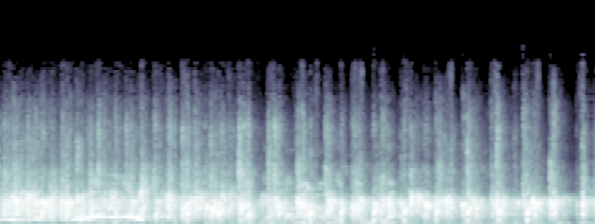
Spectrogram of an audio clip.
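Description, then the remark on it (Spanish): A crowd applauds steadily at the host's request, clapping for their companions, a dense wash of many hands clapping at once that holds loud for several seconds, with voices and cheering mixed underneath. “Madre mía, bueno, pues os voy a pedir un aplauso para vuestras compañeras porque van a dar todo.”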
